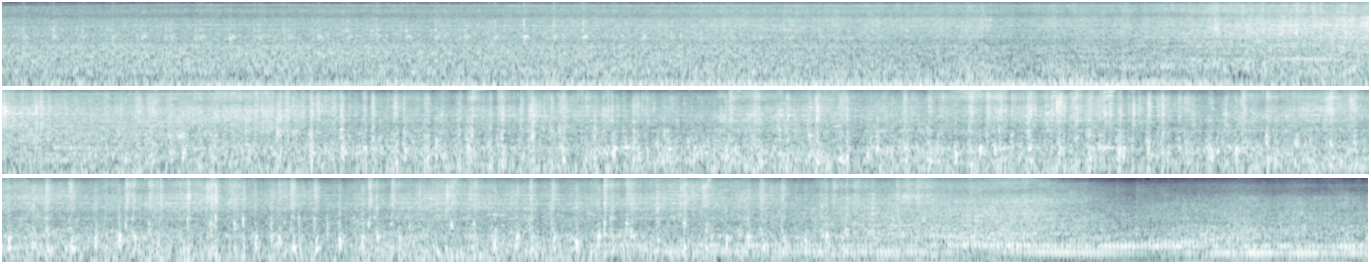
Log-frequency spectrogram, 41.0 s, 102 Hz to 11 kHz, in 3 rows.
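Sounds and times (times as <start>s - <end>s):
train wheels clacking on rails: 0.0s - 10.0s, 11.2s - 37.6s.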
